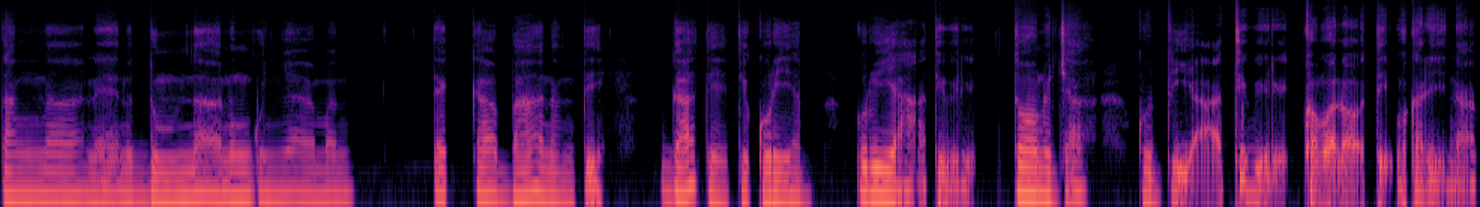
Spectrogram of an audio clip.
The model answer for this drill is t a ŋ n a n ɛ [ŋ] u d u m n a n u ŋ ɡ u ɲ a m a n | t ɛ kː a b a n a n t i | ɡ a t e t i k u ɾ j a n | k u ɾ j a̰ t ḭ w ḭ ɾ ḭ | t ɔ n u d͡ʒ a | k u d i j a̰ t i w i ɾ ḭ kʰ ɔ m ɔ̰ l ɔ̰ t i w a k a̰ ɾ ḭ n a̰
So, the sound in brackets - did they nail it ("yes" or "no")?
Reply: no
